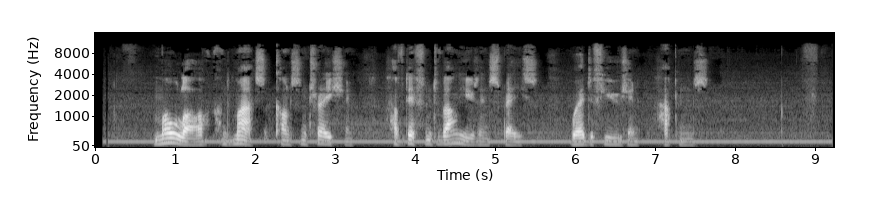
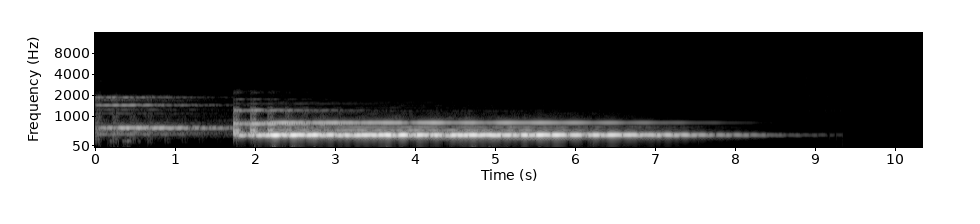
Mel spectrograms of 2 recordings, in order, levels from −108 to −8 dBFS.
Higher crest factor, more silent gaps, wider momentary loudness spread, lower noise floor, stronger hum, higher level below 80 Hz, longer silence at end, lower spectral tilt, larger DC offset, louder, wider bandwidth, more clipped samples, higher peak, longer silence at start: first, 22 dB vs 16 dB; neither; second, 18 LU vs 22 LU; second, -48 dBFS vs -84 dBFS; neither; first, -70 dBFS vs under -90 dBFS; second, 0.05 s vs 2.7 s; second, -4.5 dB/octave vs -10 dB/octave; neither; about the same, -26 LUFS vs -27 LUFS; first, 11 kHz vs 2 kHz; neither; first, -4 dBFS vs -14 dBFS; about the same, 0.15 s vs 0.15 s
